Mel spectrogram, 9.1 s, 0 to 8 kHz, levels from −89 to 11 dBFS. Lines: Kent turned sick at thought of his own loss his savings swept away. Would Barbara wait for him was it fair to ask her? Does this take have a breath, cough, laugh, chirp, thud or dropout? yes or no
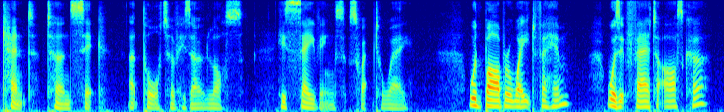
no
